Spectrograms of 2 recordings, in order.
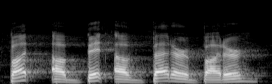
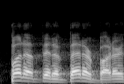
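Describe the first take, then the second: First: It is said at a slower pace. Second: It is said as fast as possible.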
